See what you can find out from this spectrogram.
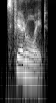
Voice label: "spheroid", Indian

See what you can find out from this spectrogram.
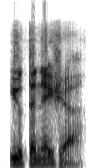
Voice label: "euthanasia", American

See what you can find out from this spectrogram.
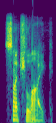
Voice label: "suchlike", American

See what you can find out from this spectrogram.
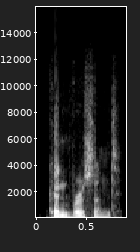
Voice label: "conversant", American

